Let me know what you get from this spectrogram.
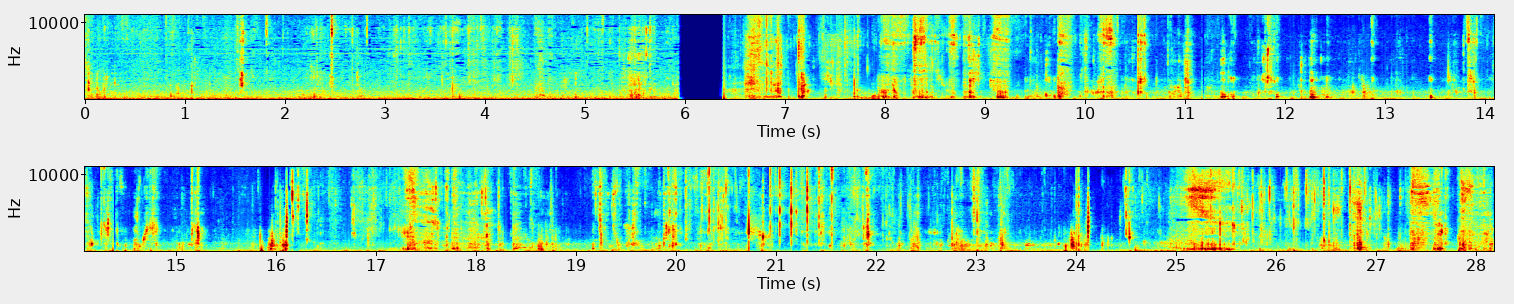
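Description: Close-miked eating of a spicy roast chicken: biting, chewing and crunching mouth sounds, made of many quick sharp clicks and smacks. The first few seconds carry a steady low hum with only sparse clicks, broken by a brief dropout before the dense chewing begins.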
